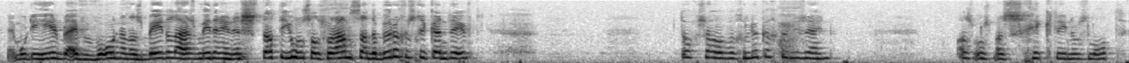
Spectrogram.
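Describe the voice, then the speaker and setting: A woman's voice: high-pitched, fairly even intonation, normal speed, pauses often. An actress playing an embittered, despairing middle-aged mother in a Dutch radio play, speaking in a dramatic, weary, confiding manner. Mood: weary, confessing.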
